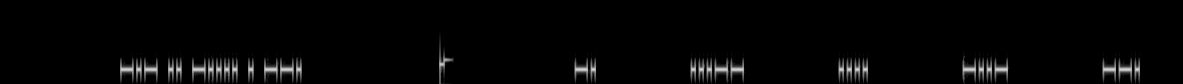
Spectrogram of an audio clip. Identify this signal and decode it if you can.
Morse code, heard as a keyed tone, about 30 wpm, spaced as for 13 wpm, 700 Hz. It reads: KI6EG N3HXG
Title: USA Call Signs - 5 Characters - 8x Character Spacing - 30wpm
